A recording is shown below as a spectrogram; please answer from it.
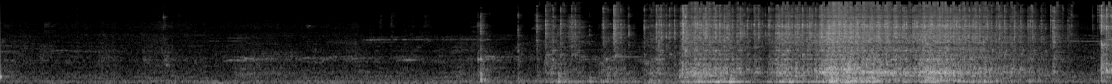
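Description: A sewing machine stitching elastic into cloth for a midi dress, a quiet steady whir that swells into a louder, faster run of stitching toward the end.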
